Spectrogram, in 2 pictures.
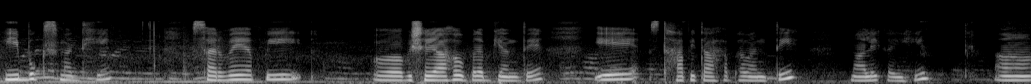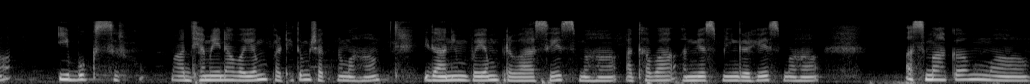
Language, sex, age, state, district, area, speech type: Sanskrit, female, 18-30, Karnataka, Davanagere, urban, spontaneous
